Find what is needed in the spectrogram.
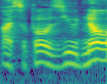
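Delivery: ordinary delivery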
